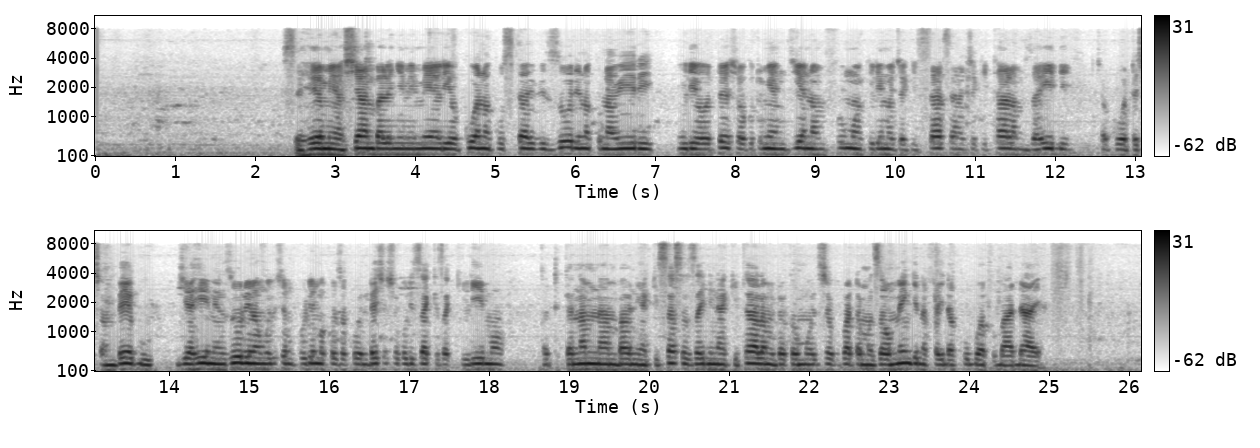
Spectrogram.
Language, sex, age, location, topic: Swahili, male, 25-35, Dar es Salaam, agriculture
